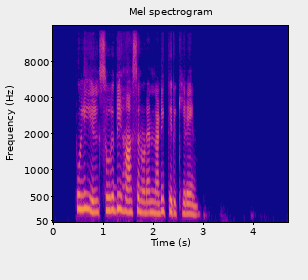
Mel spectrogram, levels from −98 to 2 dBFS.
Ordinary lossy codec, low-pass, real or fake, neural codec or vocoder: none; 14.4 kHz; fake; codec, 44.1 kHz, 2.6 kbps, SNAC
